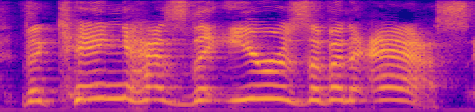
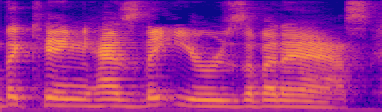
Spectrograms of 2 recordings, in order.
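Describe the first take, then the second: First: Screaming. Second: Said in the usual way. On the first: A narrator's reading. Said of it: "and screamed into it". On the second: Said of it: "they played the song".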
